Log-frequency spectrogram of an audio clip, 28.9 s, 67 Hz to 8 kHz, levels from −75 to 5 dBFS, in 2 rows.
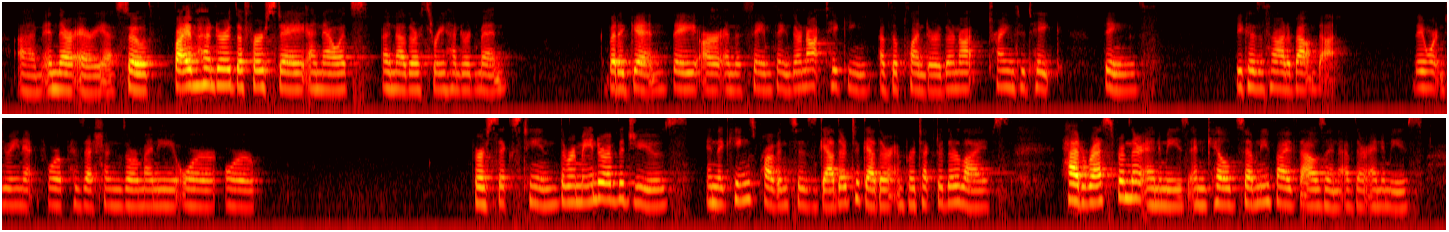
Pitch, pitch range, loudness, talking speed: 195 Hz, 185-210 Hz, -28 LUFS, 160 wpm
